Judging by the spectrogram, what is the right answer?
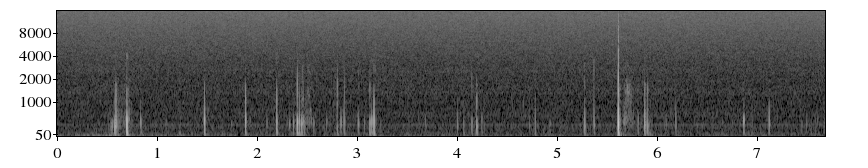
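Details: Belly recorded with a desktop microphone about 9 hours after eating 30 prunes; bloated, with frequent bubbly gurgles and pops over a faint steady hum, i.e. loud, active borborygmi.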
